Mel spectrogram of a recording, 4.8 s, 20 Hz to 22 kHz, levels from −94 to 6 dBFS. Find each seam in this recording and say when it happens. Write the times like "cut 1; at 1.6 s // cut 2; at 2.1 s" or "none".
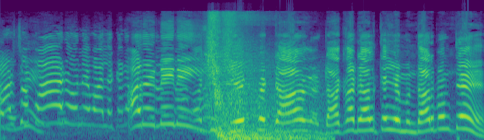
cut 1; at 2.2 s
